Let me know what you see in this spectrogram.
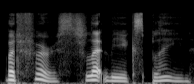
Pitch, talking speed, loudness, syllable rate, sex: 170 Hz, 155 wpm, -21 LUFS, 3.3 syllables/s, female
